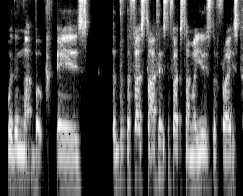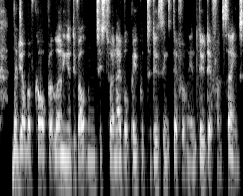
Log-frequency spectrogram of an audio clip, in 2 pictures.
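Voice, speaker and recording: A man speaks with a Yorkshire accent. His pace is very fast. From Yorkshire, northern England. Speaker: learning and development consultant, author. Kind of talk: interview. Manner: hesitant, repeats words.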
